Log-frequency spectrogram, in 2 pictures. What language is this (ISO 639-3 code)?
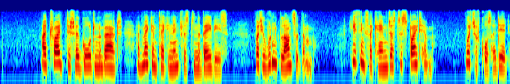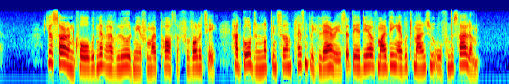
eng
